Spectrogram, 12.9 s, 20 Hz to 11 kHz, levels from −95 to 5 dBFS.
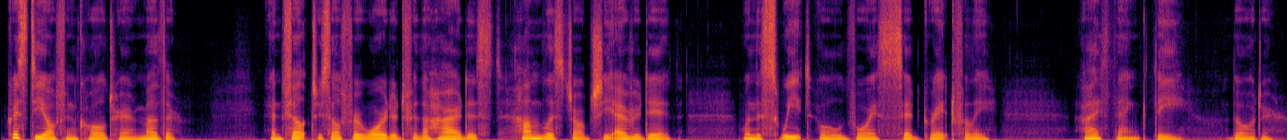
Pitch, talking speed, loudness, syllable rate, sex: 155 Hz, 130 wpm, -20 LUFS, 4.4 syllables/s, female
